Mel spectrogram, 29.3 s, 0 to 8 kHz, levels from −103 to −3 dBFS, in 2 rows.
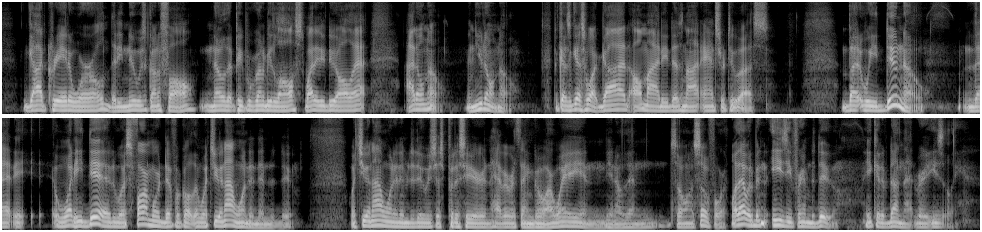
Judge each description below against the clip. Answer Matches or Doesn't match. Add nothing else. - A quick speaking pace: Matches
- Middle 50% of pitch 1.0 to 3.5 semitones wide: Matches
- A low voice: Matches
